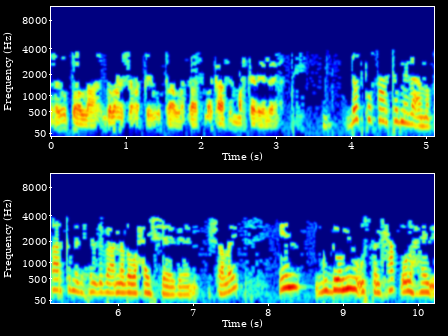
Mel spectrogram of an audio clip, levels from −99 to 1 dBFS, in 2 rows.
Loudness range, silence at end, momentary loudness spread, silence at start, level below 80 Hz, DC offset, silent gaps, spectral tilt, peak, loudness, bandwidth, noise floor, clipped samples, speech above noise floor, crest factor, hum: 5 LU; 0 s; 11 LU; 0 s; -58 dBFS; under 0.1%; none; -11.5 dB/octave; -4 dBFS; -22 LUFS; 4 kHz; -46 dBFS; under 0.1%; 25 dB; 18 dB; none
